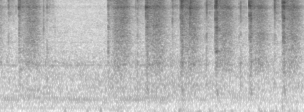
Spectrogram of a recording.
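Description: Small spray bottle spritzing fragrance onto bed linen in a run of short hissy squirts, several in under two seconds.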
